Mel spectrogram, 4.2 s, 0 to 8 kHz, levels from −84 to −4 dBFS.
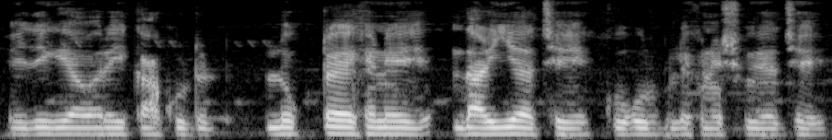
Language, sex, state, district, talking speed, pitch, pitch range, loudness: Bengali, male, West Bengal, Jalpaiguri, 215 wpm, 135 Hz, 130-140 Hz, -19 LUFS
